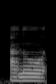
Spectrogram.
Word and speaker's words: M男: 、まあ、これ読み方 M ってアルファベットの M に男と書いて、これ MO と読みます。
